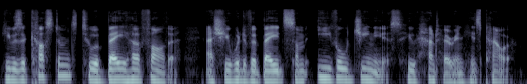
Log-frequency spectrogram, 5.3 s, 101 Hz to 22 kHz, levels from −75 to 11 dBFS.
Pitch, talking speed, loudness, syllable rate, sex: 125 Hz, 240 wpm, -21 LUFS, 6.4 syllables/s, male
